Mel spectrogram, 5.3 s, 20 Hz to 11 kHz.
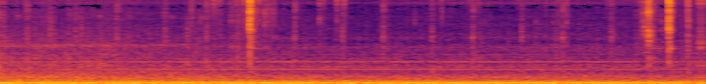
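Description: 1984 Porsche 911 Carrera's air-cooled 3.2-litre flat-six running steadily at about 1,000 rpm, a low rumble heard from inside the cabin, with a couple of light clicks.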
